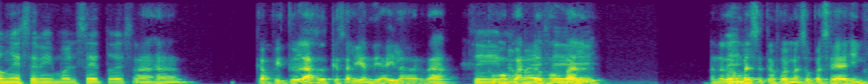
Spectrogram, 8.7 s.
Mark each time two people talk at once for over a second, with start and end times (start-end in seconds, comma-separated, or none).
4.7-6.0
